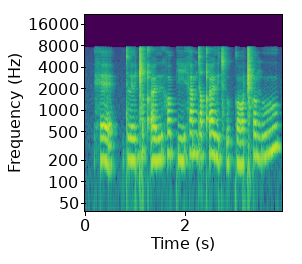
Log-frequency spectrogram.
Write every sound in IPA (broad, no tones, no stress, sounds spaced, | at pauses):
h ɛ | t l ɘ ɡ͡ǁ ɘ qʼ ɨː h ɔ k i h a m d ɛ qʼ ɨː t͡sʼ u k ɔ ǁʰ ɔ ŋ uː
